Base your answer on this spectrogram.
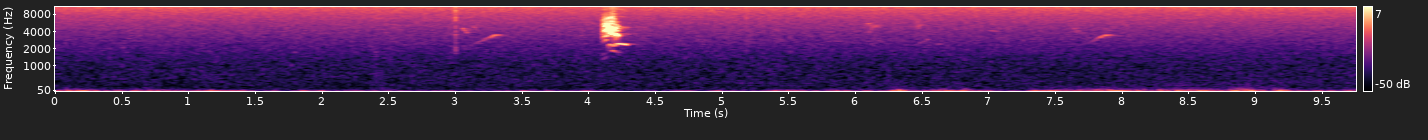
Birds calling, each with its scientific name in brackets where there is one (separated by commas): Hawaii Amakihi (Chlorodrepanis virens), Yellow-fronted Canary (Crithagra mozambica)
